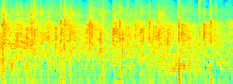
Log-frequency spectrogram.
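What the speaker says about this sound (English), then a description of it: "Hey, I think Ed deserves a nice round of applause." A short round of applause at a state board of education meeting, with a small group clapping steadily at moderate volume, the claps dense and overlapping without pause.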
